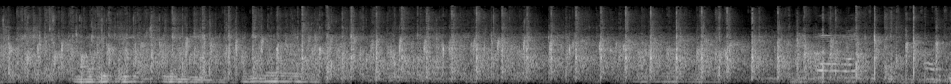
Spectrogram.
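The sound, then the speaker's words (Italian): An audience at an evening talk applauds with steady, dense clapping throughout, while voices rise over the clapping at moments. “Se possiamo fare un bel applauso per il ricevimento.”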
